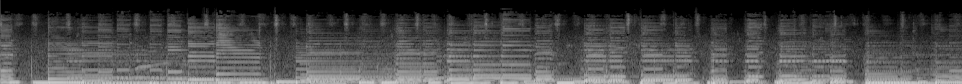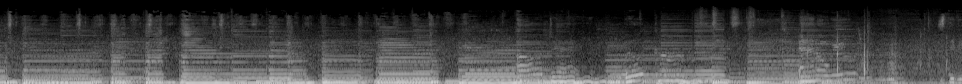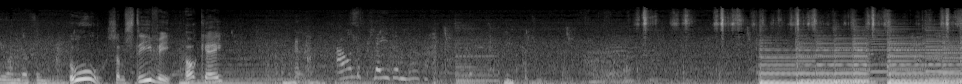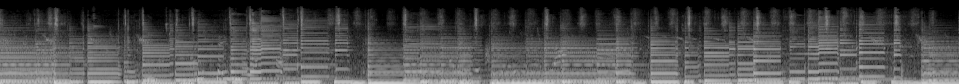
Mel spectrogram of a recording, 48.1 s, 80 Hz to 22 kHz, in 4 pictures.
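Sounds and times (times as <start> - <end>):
guitar strumming chords: 0.0 - 24.9, 25.8 - 31.1, 32.1 - 48.0
electric bass: 0.0 - 28.8, 29.5 - 31.4, 33.5 - 48.0
person singing: 18.3 - 23.4
maraca shakes: 32.0 - 36.9.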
